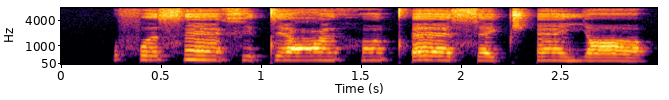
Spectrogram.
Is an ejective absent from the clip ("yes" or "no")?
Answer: no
